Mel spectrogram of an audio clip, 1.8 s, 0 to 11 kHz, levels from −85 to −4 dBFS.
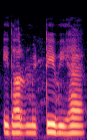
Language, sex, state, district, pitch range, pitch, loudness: Hindi, male, Jharkhand, Deoghar, 175-180 Hz, 175 Hz, -15 LUFS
